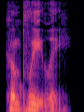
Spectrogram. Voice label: "completely", English; 3000 words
